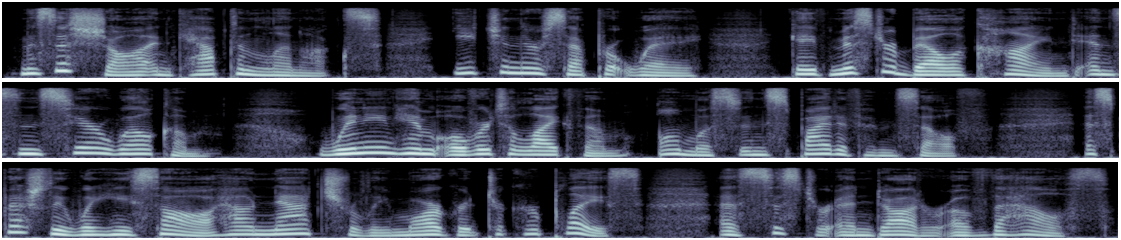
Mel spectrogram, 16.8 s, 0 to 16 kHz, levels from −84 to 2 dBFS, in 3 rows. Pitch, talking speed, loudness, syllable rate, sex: 175 Hz, 165 wpm, -18 LUFS, 5.0 syllables/s, female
